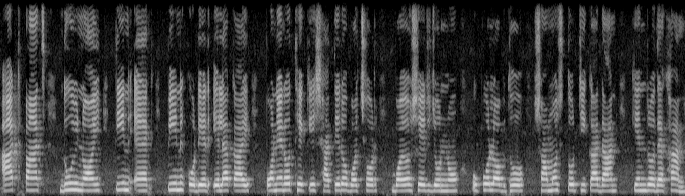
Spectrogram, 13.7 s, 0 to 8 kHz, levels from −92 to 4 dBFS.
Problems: none marked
